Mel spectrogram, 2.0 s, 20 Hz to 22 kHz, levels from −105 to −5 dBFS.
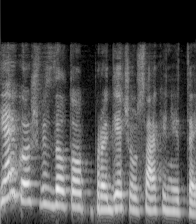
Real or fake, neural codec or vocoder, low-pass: fake; vocoder, 44.1 kHz, 128 mel bands, Pupu-Vocoder; 10.8 kHz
